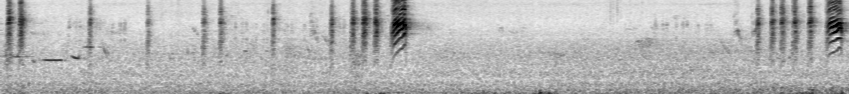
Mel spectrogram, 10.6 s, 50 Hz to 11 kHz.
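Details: Sunshine Coast, Queensland, January 2021: a white-breasted woodswallow utters rapid clicking notes building into loud rasping chirps, in two main bursts about five seconds apart, with a brief whistle near the start.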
